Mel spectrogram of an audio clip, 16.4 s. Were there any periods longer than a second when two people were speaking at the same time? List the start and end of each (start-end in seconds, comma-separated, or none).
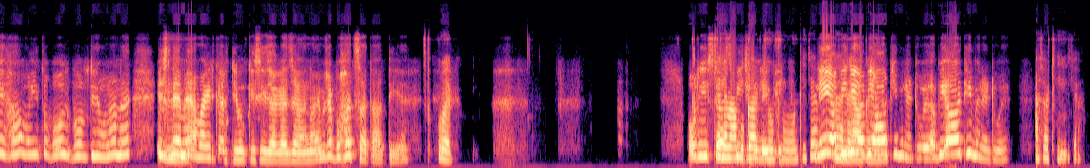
10.7-13.3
